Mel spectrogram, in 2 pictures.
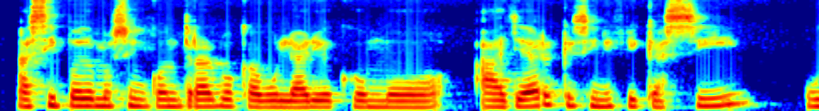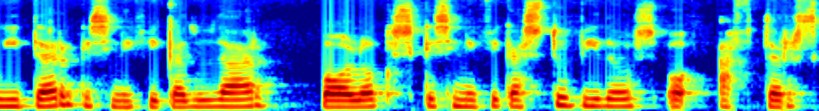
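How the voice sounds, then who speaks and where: A young woman from Spain with a Spanish accent, a student teacher reading a classroom presentation slowly and carefully, with frequent "eh" fillers. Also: mid-range voice, warm tone.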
